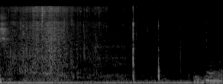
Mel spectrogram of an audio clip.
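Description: Soft rustling for about the first second, then a few faint light clicks.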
